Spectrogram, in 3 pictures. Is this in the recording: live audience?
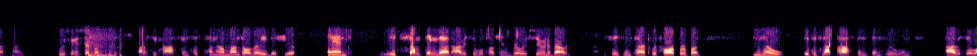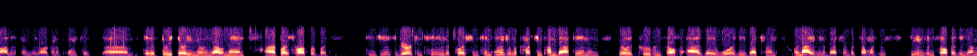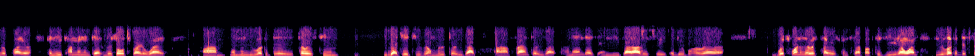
no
